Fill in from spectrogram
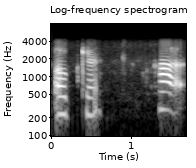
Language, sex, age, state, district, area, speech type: Gujarati, female, 18-30, Gujarat, Surat, urban, conversation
